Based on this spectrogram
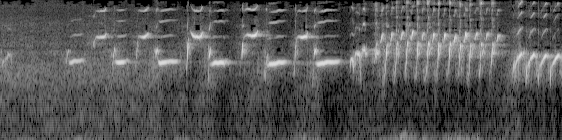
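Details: Young male Spanish Timbrado canary, kept as a pet, working toward his full song: clear whistled notes alternating between two pitches, then a fast metallic trill and a closing rapid rolled phrase, with no other sounds.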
